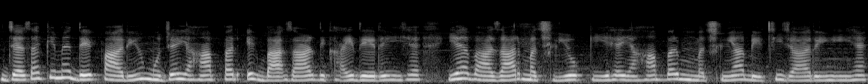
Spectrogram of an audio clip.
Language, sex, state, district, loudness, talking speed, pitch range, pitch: Hindi, female, Chhattisgarh, Sukma, -15 LUFS, 195 wpm, 195-225 Hz, 210 Hz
